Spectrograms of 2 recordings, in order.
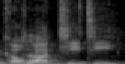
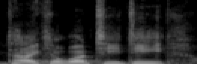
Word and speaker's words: Taika Waititi: Taika Waititi. Taika Waititi was going to be the bad guy in the Free Guy movie.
